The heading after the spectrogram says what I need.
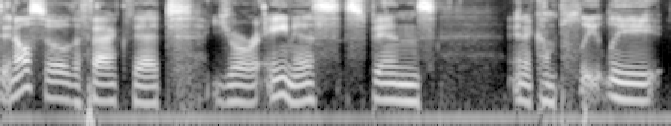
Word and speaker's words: Uranus: planets, these Uranus, and yes, I pronounce it Uranus, it is Uranus 100%.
